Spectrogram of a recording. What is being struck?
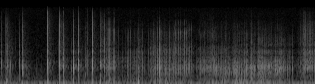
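Coated canvas pouch tapped and scratched with nails.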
